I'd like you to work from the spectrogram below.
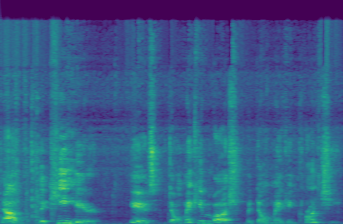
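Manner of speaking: ordinary delivery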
